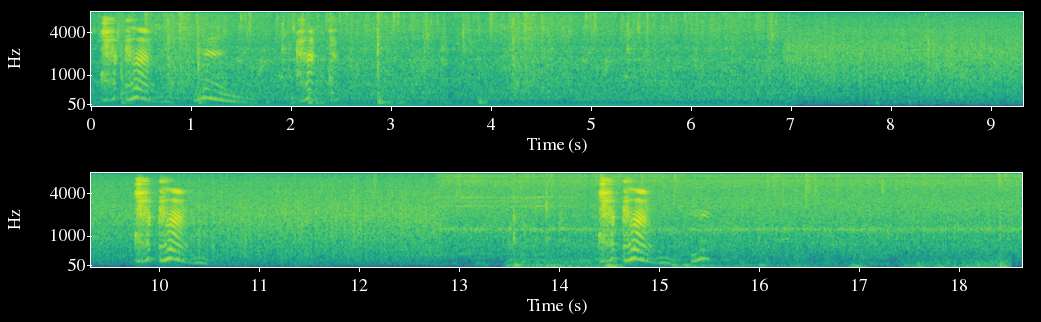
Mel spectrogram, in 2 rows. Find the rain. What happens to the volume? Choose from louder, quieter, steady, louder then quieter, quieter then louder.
steady.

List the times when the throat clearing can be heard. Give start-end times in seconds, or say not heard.
0.1-2.5, 9.8-10.5, 14.4-15.6.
